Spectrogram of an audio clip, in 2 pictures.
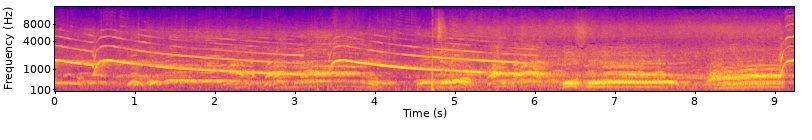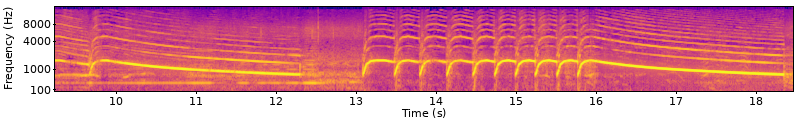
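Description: Traffic police car siren sounding repeated wails, each rising quickly and falling slowly over two to three seconds. About thirteen seconds in it switches to a fast yelp for about three seconds, then drops into one more long falling wail.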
